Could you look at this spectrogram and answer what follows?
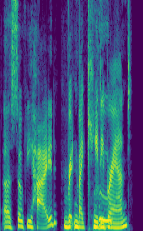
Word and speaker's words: Brand: Written by Katie Brand. Rhymes with Grand.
